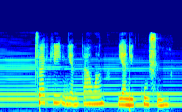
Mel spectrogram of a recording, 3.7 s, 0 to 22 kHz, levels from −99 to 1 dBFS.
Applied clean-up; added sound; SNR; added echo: neural mask model RNNoise.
